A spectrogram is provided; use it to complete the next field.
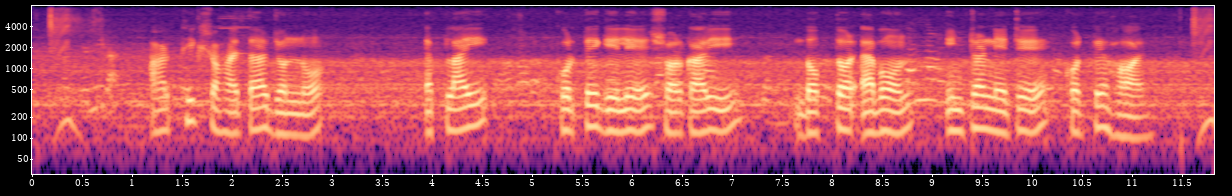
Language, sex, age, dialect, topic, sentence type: Bengali, male, 18-24, Standard Colloquial, agriculture, statement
